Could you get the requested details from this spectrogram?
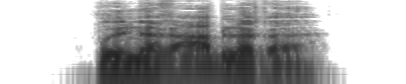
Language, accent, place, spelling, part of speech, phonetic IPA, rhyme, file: German, Germany, Berlin, vulnerablere, adjective, [vʊlneˈʁaːbləʁə], -aːbləʁə, De-vulnerablere.ogg
- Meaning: inflection of vulnerabel: 1. strong/mixed nominative/accusative feminine singular comparative degree 2. strong nominative/accusative plural comparative degree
